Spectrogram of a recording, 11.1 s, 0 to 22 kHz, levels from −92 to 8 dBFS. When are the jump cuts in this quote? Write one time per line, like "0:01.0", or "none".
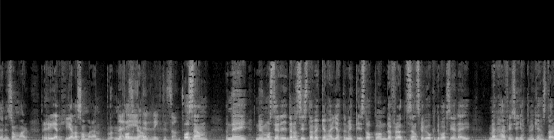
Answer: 0:07.1

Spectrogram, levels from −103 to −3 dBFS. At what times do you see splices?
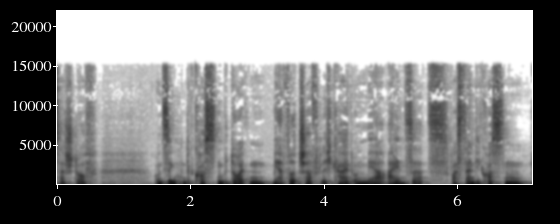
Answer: none

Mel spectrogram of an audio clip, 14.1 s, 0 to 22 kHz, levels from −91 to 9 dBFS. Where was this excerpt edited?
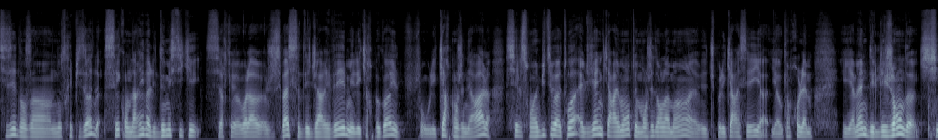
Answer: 0:03.0

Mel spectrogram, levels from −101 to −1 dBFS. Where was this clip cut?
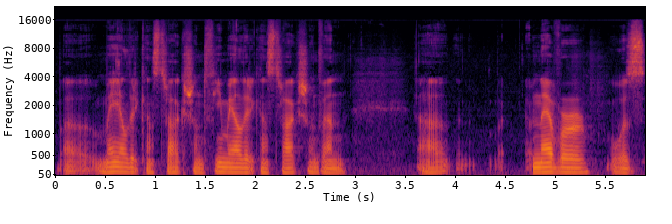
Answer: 0:02.6
0:04.8

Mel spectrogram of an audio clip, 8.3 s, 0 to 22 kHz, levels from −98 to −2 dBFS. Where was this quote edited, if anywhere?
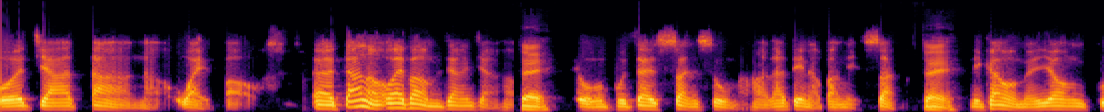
0:02.3
0:03.8

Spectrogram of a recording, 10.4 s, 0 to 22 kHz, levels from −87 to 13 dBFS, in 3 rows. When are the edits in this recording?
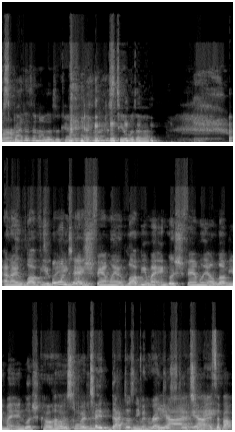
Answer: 0:08.3

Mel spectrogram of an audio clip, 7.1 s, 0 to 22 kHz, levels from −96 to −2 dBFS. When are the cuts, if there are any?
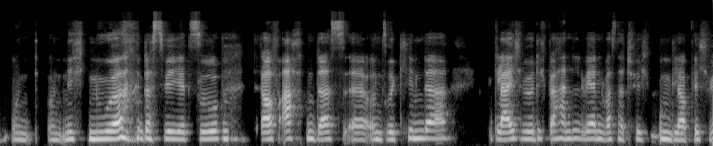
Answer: none

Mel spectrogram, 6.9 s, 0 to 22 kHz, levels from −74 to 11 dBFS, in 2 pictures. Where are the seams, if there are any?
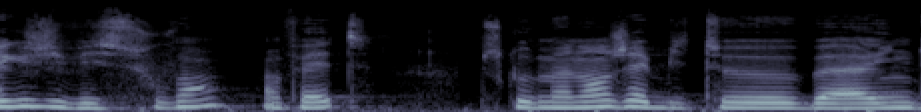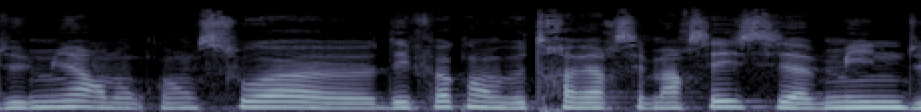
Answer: none

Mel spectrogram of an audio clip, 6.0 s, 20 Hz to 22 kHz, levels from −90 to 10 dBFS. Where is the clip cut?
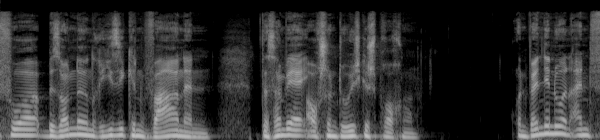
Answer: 0:03.1

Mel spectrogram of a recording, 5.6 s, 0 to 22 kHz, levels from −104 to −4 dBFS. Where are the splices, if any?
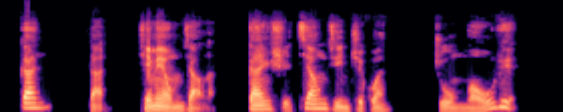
0:01.3

